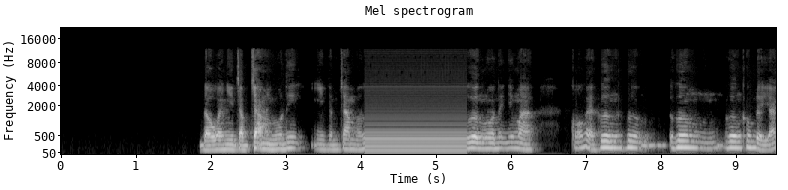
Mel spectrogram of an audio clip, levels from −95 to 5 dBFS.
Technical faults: system hang loop

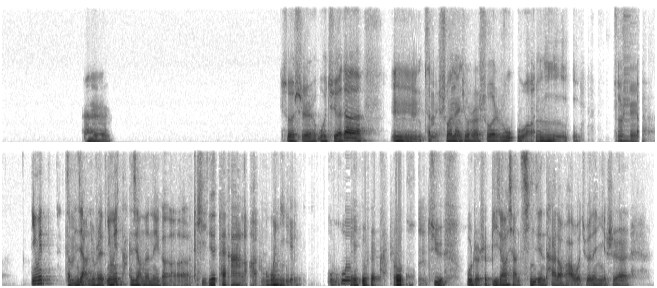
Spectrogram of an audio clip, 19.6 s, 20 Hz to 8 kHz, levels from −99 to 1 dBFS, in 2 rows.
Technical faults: repeated packet loss (robotic sound)

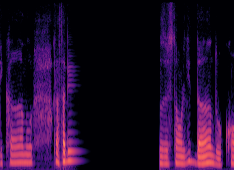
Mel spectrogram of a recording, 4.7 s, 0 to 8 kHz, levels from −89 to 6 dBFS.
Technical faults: short concealed packet loss; long network dropout

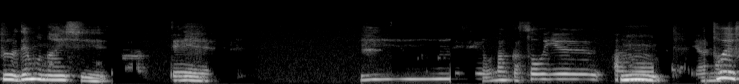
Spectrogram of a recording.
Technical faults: speech suppressed in double talk; background gated by the echo canceller

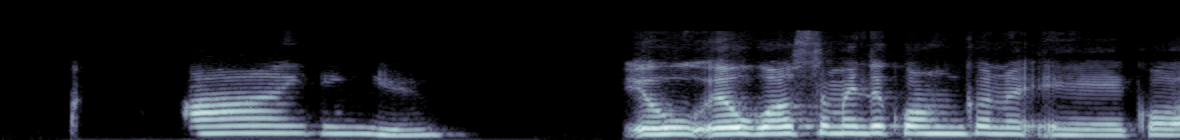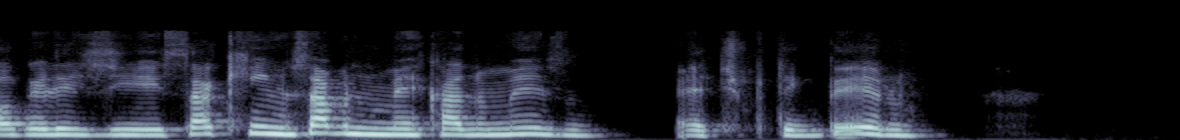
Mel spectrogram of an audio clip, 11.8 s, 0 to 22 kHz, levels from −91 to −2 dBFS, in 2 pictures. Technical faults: wrong sample rate

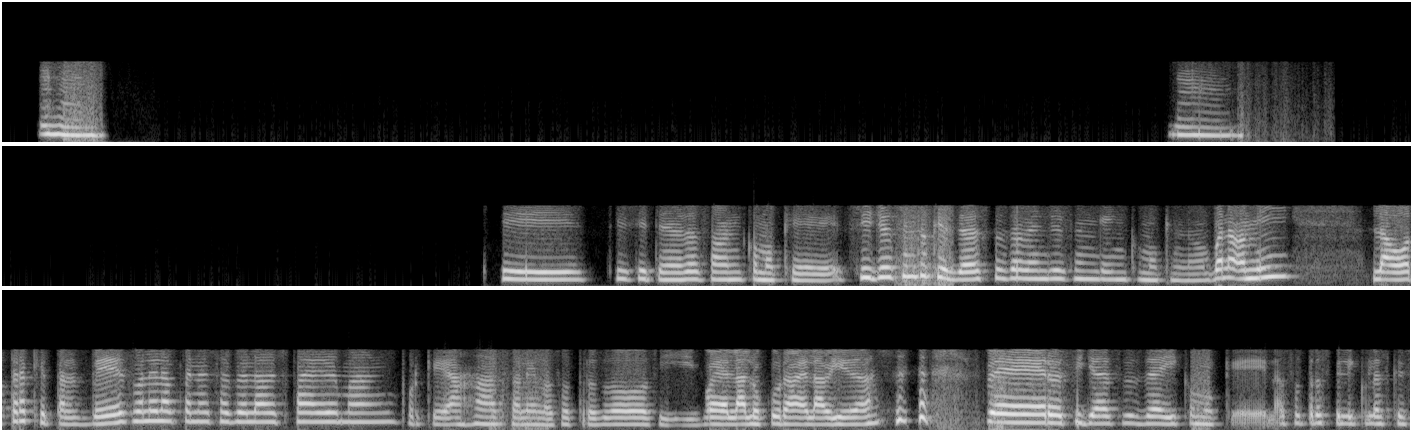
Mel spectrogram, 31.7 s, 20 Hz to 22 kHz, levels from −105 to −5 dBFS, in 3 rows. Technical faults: Bluetooth CVSD headset codec; bit errors on a Bluetooth voice link

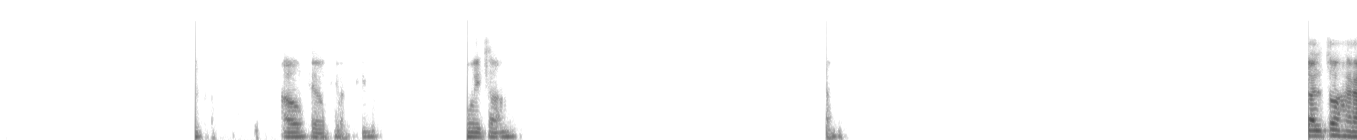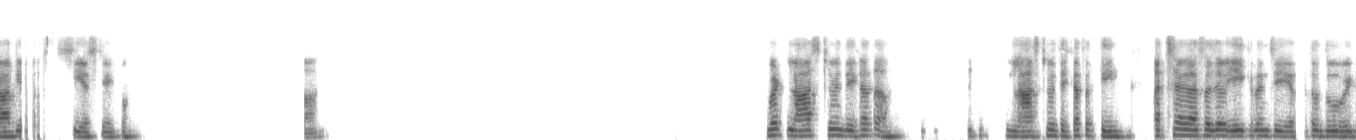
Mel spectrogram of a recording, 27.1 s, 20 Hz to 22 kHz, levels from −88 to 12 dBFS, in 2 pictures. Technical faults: AMR wideband (HD Voice) codec; clipped start after a pause; lost AMR speech frames

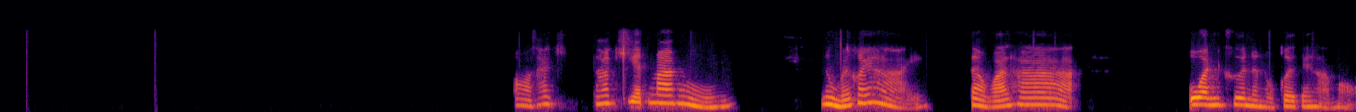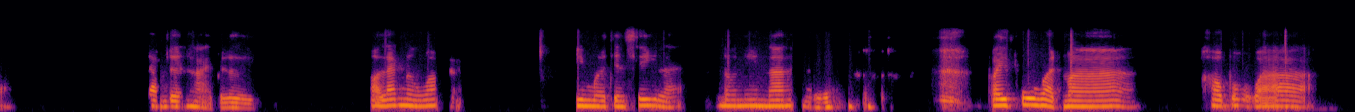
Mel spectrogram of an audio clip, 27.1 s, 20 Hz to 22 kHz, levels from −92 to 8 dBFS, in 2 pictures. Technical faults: Opus voice compression

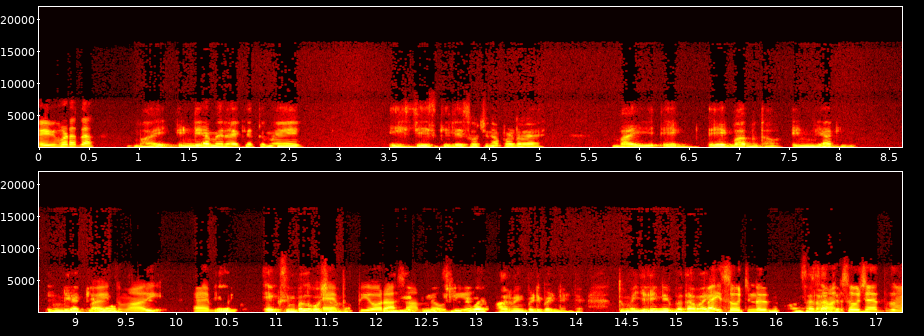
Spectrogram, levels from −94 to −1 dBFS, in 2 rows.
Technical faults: speech suppressed in double talk

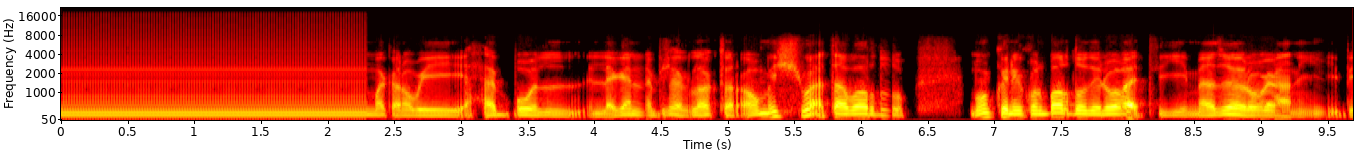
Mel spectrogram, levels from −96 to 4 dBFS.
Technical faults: system hang loop

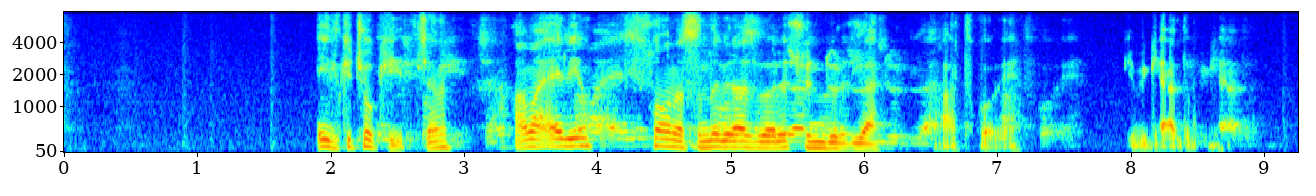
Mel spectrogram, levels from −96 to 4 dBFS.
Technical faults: echo with no canceller

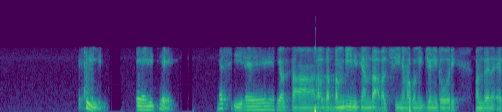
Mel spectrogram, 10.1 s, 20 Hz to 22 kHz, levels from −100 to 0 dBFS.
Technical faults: GSM full-rate codec; GSM bit errors

